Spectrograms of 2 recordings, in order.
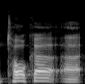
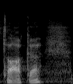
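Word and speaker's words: Taake: It says here, the Norwegian black metal entity Talker, as corrected by, or my pronunciation was corrected by Swartalv last week, because I used to refer to them as Taka, much like many others, will be headed out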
